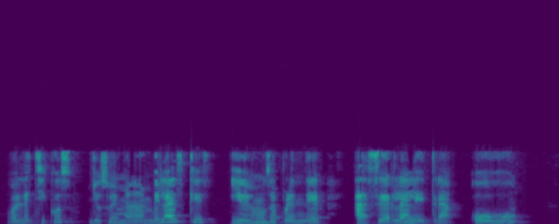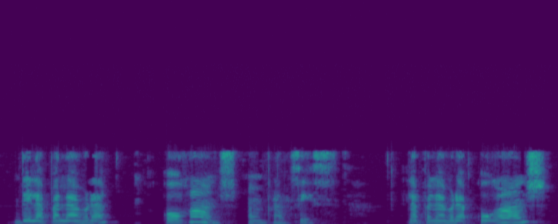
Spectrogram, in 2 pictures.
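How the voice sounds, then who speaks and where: A woman teaching young children a lesson in two languages, recorded at her computer, giving slow, patient, step-by-step instructions. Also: medium pitch, lo-fi sound. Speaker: kindergarten teacher. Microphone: computer microphone.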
